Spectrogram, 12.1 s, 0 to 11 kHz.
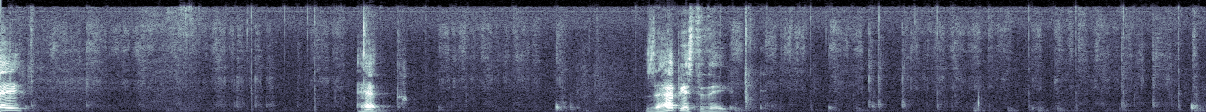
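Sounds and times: man speaking: 0:00.0 - 0:00.4, 0:03.6 - 0:04.1, 0:06.4 - 0:07.4
marker writing on whiteboard: 0:00.0 - 0:03.7, 0:04.3 - 0:05.8, 0:07.0 - 0:12.0.

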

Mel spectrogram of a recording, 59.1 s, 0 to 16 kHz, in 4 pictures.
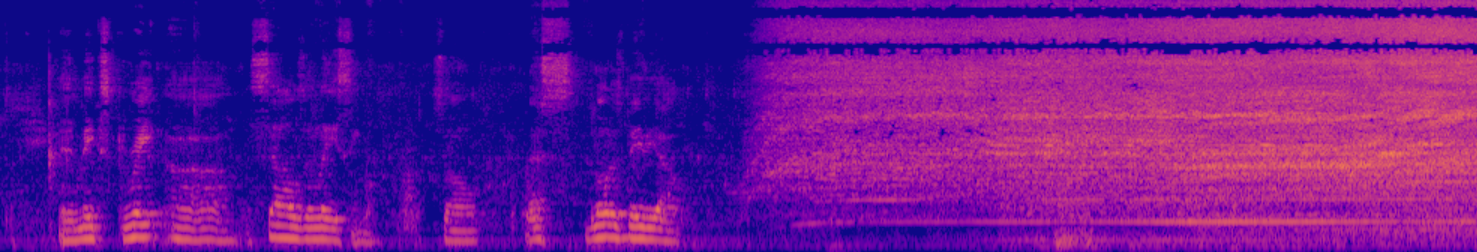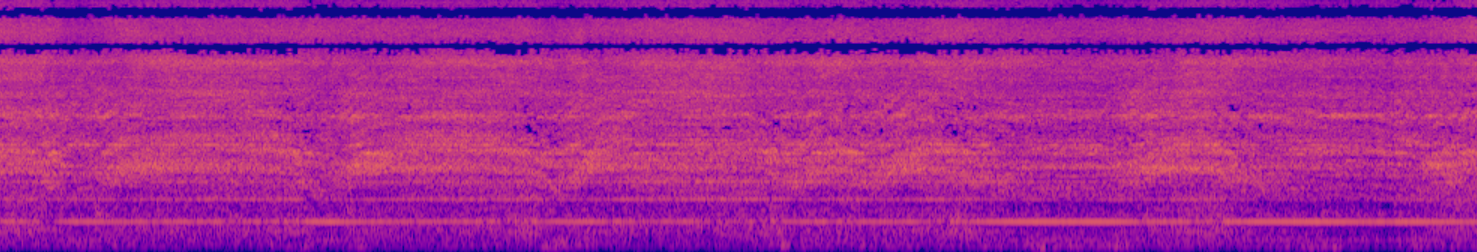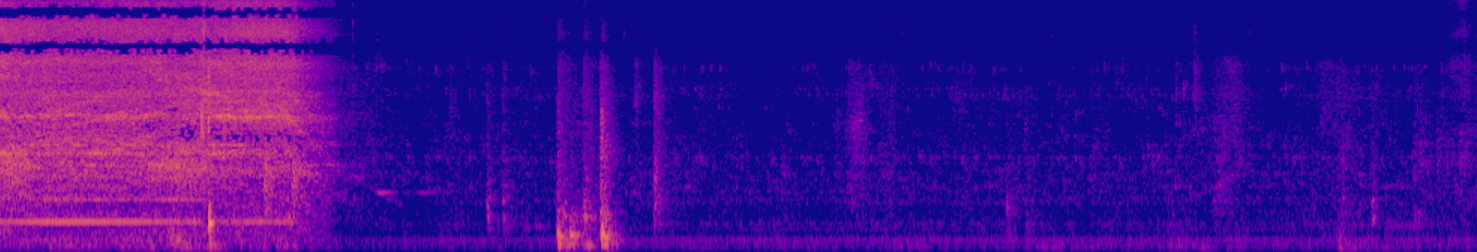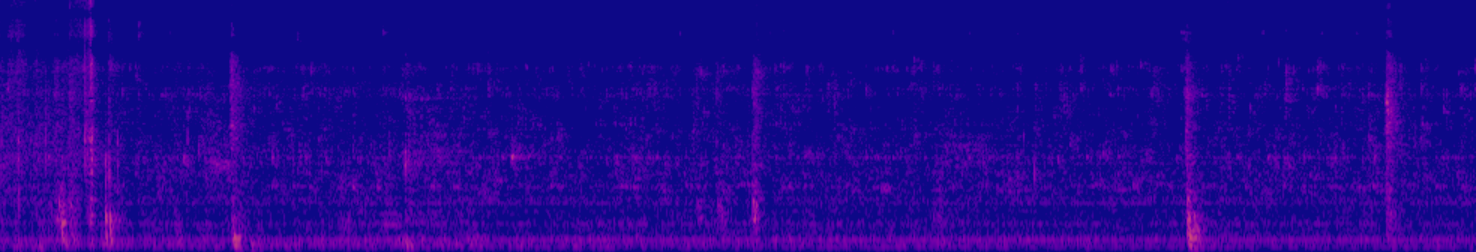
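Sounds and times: hair dryer running: 0:07.4 - 0:33.1.

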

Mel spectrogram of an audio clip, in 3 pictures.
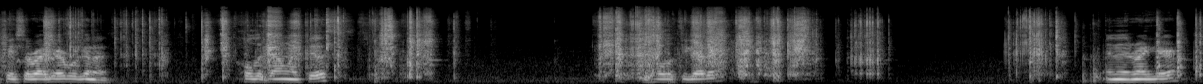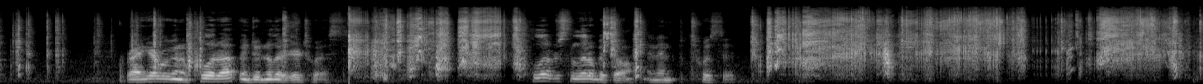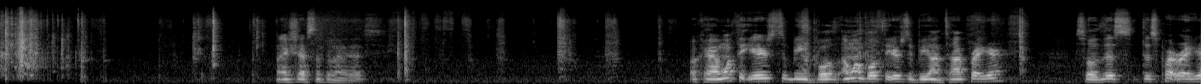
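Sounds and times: balloon rubbing: 0:00.0 - 0:04.6, 0:05.9 - 0:08.9, 0:10.0 - 0:10.8, 0:11.4 - 0:14.1, 0:15.5 - 0:17.4, 0:19.6 - 0:25.0, 0:28.7 - 0:30.8.

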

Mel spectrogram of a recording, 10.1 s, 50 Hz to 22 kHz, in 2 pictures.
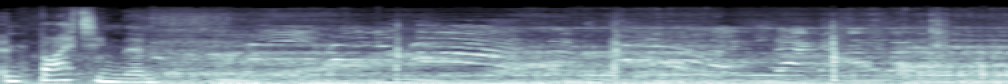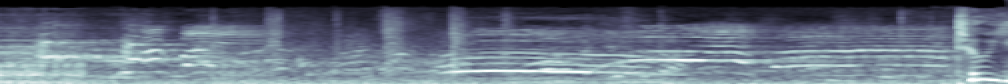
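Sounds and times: children calling out: 0:01.1 - 0:06.5, 0:07.2 - 0:09.8
children's high drawn-out cries: 0:07.3 - 0:09.8.

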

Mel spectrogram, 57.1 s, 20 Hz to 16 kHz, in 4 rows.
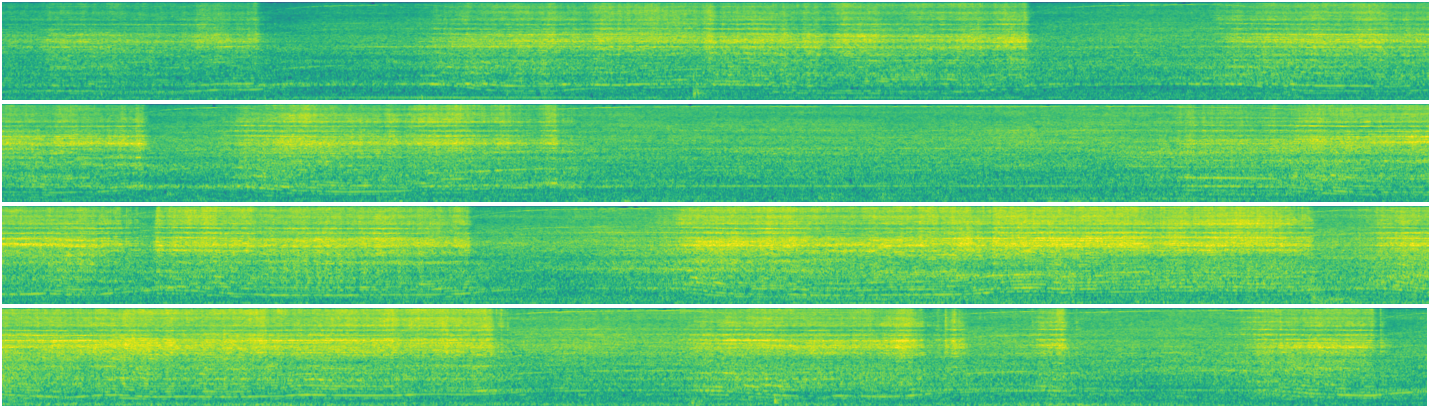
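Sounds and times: power saw cutting: 0:00.0 - 0:57.0.

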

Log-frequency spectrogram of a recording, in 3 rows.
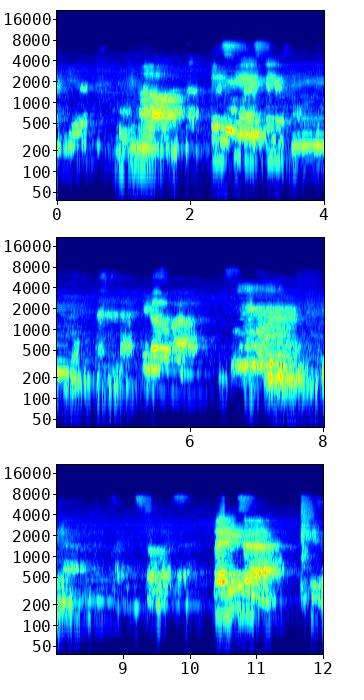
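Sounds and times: man laughing heartily: 0:02.5 - 0:03.1.

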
